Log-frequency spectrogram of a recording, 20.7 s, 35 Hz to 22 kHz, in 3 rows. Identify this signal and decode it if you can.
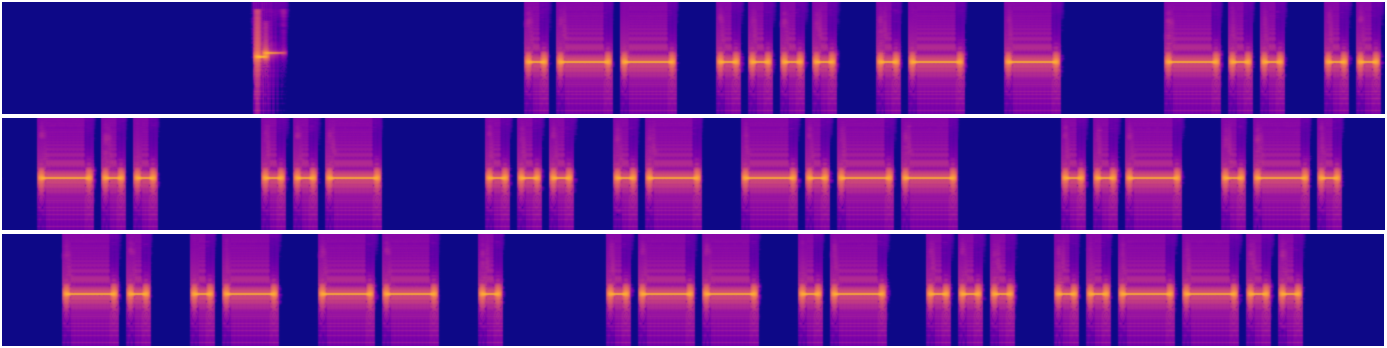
Morse code, heard as a keyed tone, about 15 wpm, 700 Hz. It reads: WHAT DID U SAY UR NAME WAS?
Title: Sentences from Top 200 Words and Abbreviations 15wpm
